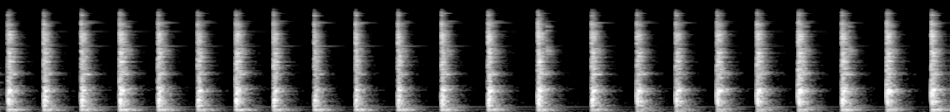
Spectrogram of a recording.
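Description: Hammer blows striking metal in a steady, even rhythm of about two and a half blows a second, with a faint ringing that lingers between blows. The blows are being used to knock loose a seized threaded pipe fitting.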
